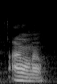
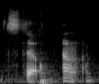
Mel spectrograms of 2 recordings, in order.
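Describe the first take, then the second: First: Said in the usual way. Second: Whisper. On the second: Real, not acted. Unsure about the book's ending.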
